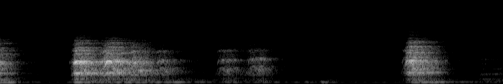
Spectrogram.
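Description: A dog barking several times in short, separate barks with silent gaps between them.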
